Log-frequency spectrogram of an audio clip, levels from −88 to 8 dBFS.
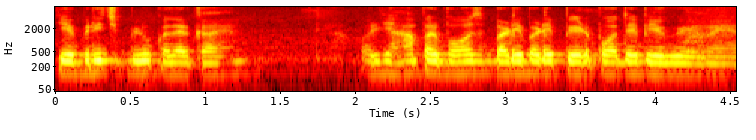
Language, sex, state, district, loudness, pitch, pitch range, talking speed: Hindi, male, Uttar Pradesh, Lalitpur, -16 LUFS, 135 Hz, 130-140 Hz, 235 wpm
